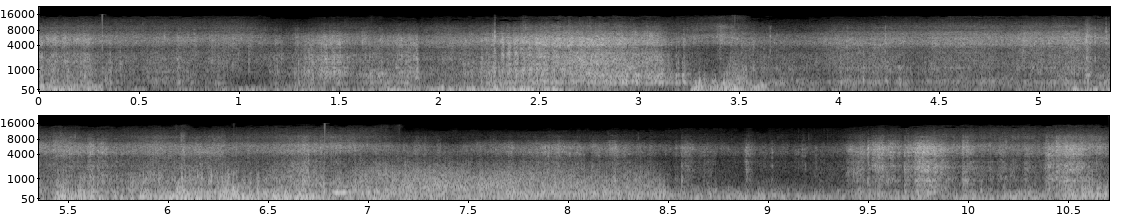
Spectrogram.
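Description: Wind rushing over the action camera's microphone while snowboarding downhill, mixed with the hiss and scrape of the snowboard on packed snow. The rush surges and eases as the rider speeds up and carves.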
